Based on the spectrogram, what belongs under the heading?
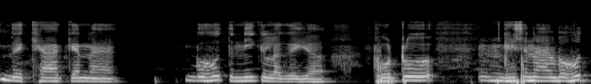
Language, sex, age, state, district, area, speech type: Maithili, male, 30-45, Bihar, Darbhanga, rural, spontaneous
